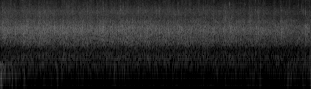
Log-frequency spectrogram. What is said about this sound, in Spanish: Dale un fuerte aplauso al Señor. Vamos, vamos, vamos.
